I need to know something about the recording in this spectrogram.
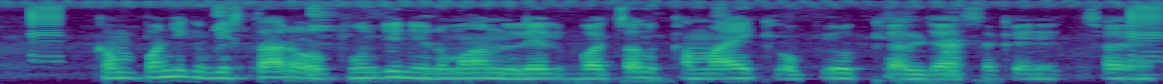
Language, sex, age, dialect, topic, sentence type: Maithili, male, 18-24, Eastern / Thethi, banking, statement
